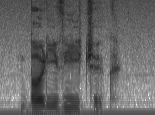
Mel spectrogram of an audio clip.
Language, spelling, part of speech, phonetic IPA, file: Polish, Boliwijczyk, noun, [ˌbɔlʲiˈvʲijt͡ʃɨk], Pl-Boliwijczyk.ogg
